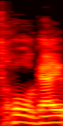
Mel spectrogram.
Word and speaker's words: Jorge: Jorge. Is it Jorge? It is Jorge when it's spelled like that, isn't it?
